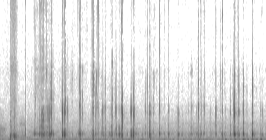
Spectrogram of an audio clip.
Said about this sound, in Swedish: Alltså jag vet inte, det här kanske inte låter nice. Det kanske bara låter som att jag typ river av mitt hår.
